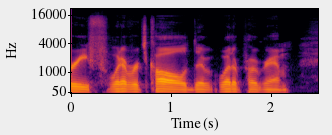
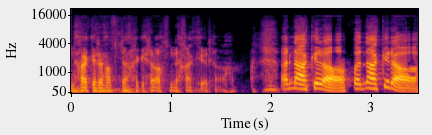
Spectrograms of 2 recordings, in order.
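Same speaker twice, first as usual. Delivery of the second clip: put-on Italian accent, repeated over and over; 4 semitones higher, 4 dB louder than usual. Chatting about old games, the speaker breaks into an italian accent. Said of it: "Mover Italian accent".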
